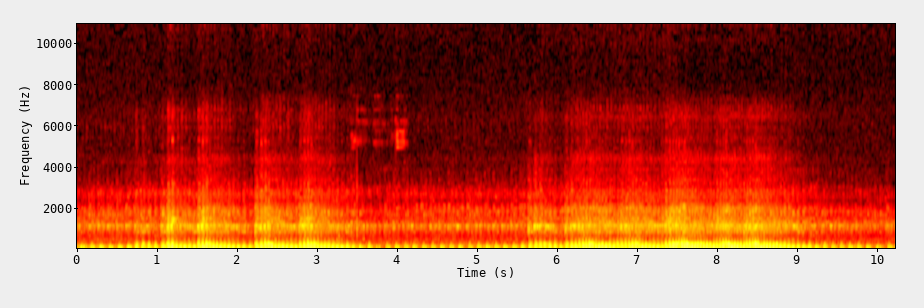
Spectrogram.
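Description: Royal Enfield Himalayan single-cylinder engine running after a fresh NGK iridium spark plug install, a close, loud, rapid thumping idle that swells twice with revs amid mechanical clatter, no talking.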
